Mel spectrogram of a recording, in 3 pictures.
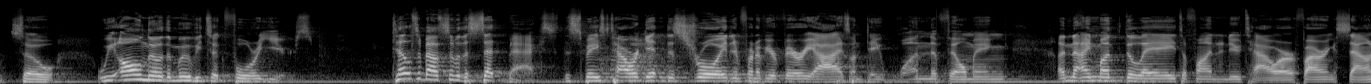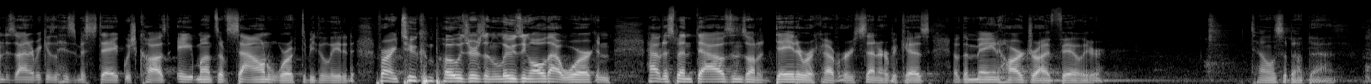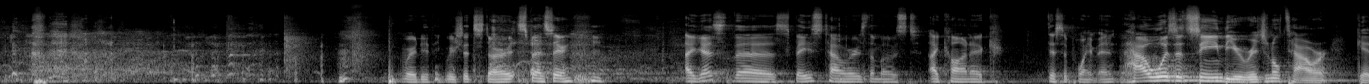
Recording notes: the Q&A Panel from the Space Waves World Premiere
